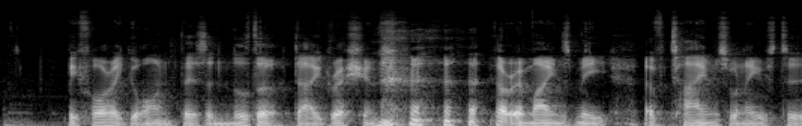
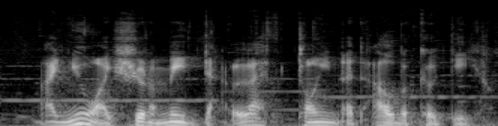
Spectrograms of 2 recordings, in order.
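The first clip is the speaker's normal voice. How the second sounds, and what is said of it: Cartoon character voice impression. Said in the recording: “I remember Bugs Bunny saying ... Apologies for the accent, but that's what he sounded like in my head.”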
